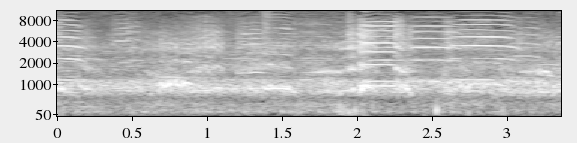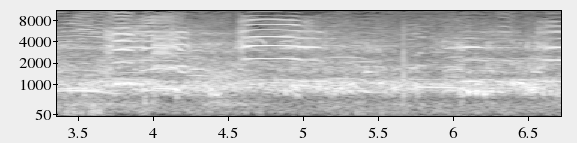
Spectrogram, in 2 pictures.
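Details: At Agamon Hula (Hula Lake), Israel, on 30 December 2014, a large flock of cranes calls constantly, with loud rolling trumpeting notes overlapping in a steady chorus and no pauses.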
